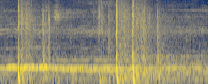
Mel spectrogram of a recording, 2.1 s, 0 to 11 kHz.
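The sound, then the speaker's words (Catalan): Small fireworks crackle to close the Sitges Carnival 2020, a few sharp pops in quick succession over a steady background hum, with the loudest bursts bunched together near the middle. “que és la habitual també part dels focs, petits focs artificials, que donaran per tancat de manera solemne el Carnaval de Sitges 2020.”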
